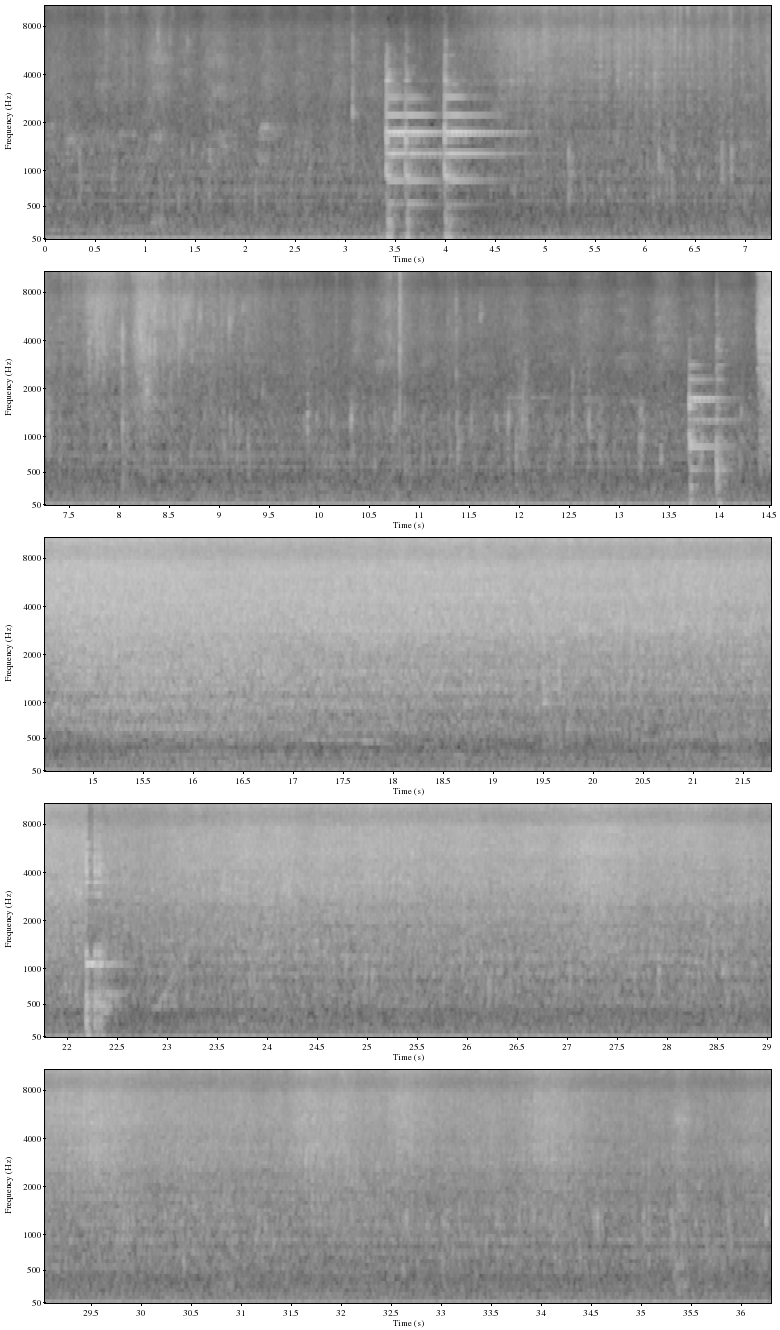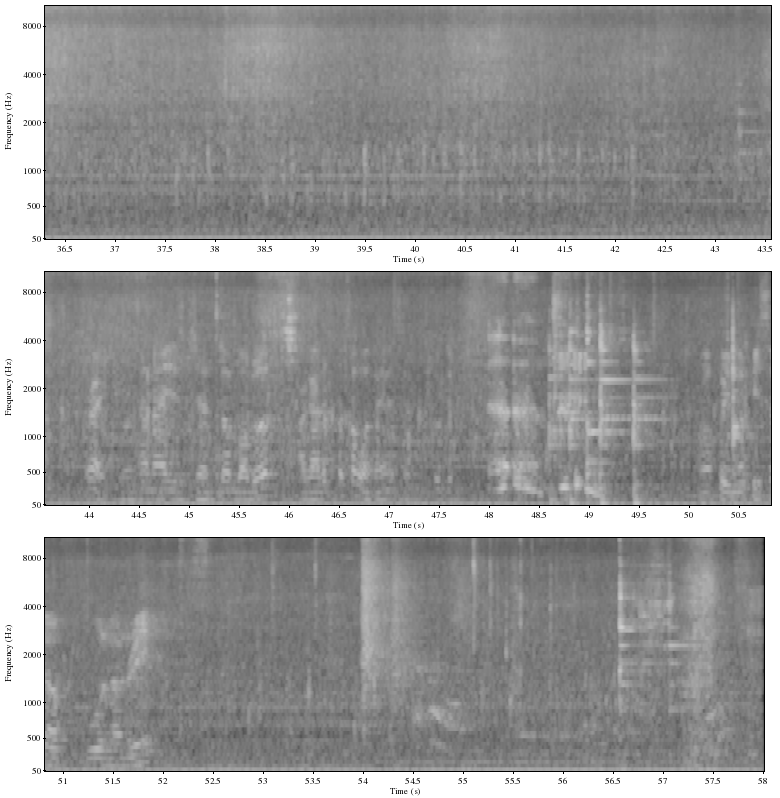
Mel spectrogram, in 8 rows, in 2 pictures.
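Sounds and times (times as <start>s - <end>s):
food sizzling in hot oil: 3.5s - 10.3s, 13.7s - 51.2s.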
